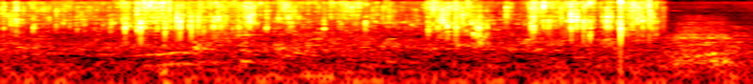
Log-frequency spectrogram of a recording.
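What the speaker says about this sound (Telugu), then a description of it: "ఇక్కడ ట్యాంక్ ఉంది కదా కాలు కడుక్కొని" Water from a hilltop temple tank splashes and trickles as feet are washed, a steady close splashing with irregular drips that stops abruptly near the end.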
